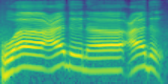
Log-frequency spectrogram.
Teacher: دال کے اوپر جزم آ گئی، دال ان حروف میں سے ہے جن پر قلقلہ کریں گے۔ جب ان کے اوپر سکون آ جائے وہ یاد رہنے چاہیے۔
